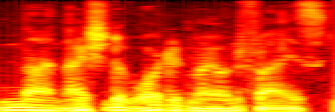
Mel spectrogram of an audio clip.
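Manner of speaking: lightly voiced suave rogue; Silas voice. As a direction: purr it like a smug charmer. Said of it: "I'm doing the voice".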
